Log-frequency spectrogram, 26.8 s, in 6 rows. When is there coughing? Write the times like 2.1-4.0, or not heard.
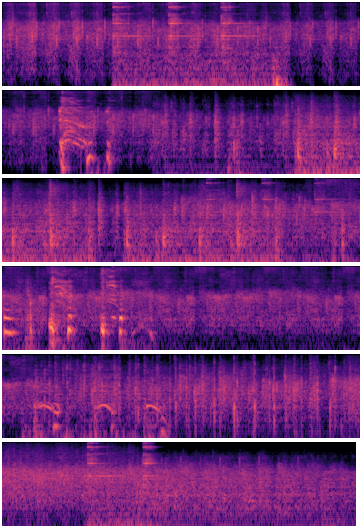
5.2-5.9, 13.4-15.3, 18.1-20.0.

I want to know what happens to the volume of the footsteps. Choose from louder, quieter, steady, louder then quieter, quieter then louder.
quieter.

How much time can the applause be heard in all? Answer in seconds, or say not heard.
27 s.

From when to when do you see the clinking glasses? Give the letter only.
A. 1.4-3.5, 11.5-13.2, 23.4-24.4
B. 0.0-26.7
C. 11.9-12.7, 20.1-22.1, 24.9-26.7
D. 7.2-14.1
A.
